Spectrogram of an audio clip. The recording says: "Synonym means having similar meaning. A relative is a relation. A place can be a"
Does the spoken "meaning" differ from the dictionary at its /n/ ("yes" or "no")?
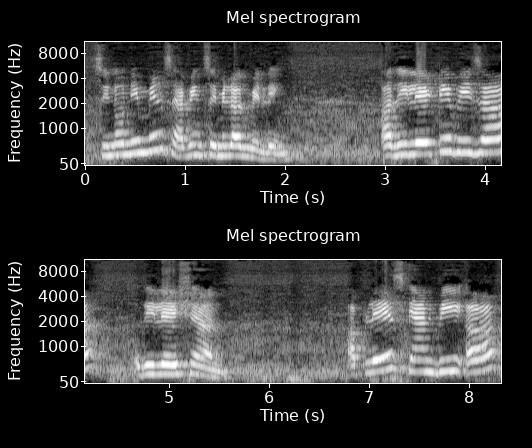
yes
